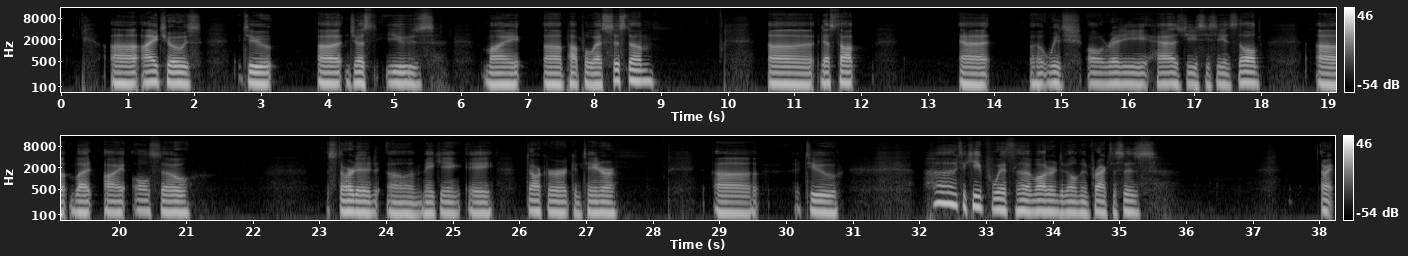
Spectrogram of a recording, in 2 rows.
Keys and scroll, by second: 0.0-12.2 typing, 13.3-30.7 typing, 31.9-38.2 typing.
